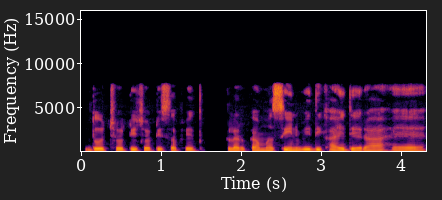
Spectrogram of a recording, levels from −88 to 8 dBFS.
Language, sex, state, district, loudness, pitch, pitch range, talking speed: Hindi, male, Bihar, Jamui, -20 LUFS, 100 Hz, 95-100 Hz, 150 wpm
